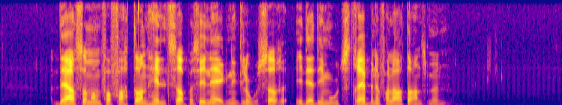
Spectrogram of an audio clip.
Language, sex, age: Norwegian, male, 19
